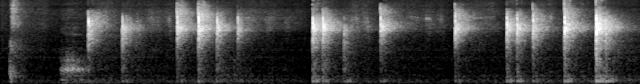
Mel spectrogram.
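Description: Chalk writing on a blackboard: a quick series of short taps and scrapes as letters are stroked on, about two or three a second.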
